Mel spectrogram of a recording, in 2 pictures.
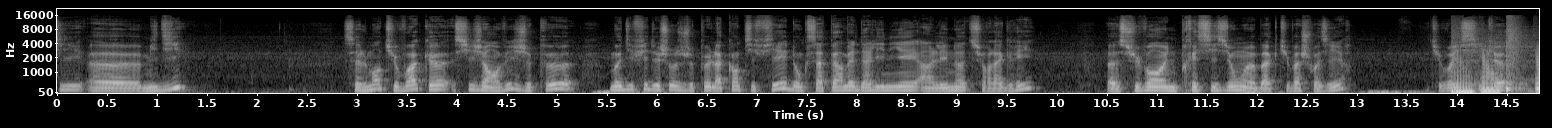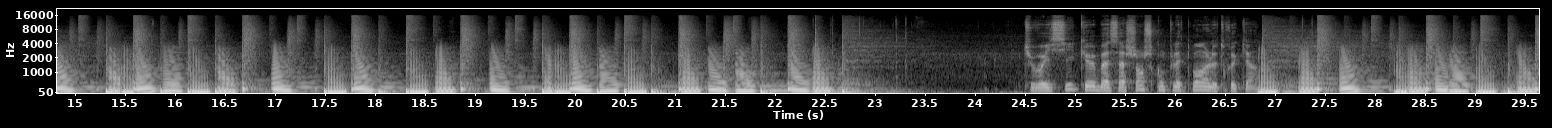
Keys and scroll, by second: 13.8 space, 22.1 super+z, 22.8 super+space, 26.8 space.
